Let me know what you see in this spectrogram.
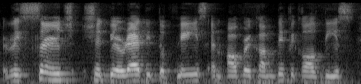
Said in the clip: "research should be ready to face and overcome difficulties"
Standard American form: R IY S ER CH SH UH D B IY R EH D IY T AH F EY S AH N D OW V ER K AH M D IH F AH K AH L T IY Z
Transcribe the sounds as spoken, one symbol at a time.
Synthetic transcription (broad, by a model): R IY S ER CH SH UH D B IY R EH D IY T AH F EY S AH N D OW V ER K AH M D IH F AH K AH L T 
